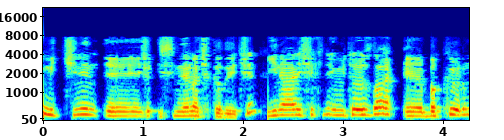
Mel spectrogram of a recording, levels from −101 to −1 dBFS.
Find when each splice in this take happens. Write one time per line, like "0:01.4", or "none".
0:01.0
